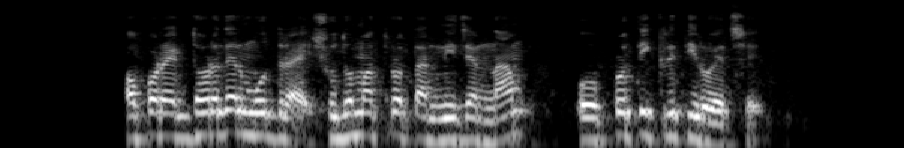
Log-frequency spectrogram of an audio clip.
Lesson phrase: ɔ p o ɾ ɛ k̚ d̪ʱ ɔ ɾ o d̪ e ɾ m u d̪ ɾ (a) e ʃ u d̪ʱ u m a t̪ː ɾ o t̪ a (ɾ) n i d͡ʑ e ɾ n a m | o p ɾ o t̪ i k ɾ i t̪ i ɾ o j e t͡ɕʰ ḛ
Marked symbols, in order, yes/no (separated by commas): yes, yes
